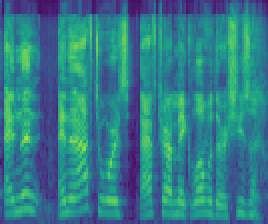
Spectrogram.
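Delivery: ordinary delivery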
